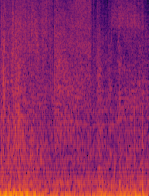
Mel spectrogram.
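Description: Confringo spell explosion in Hogwarts Legacy, a loud deep booming blast with rumbling low-end that rolls on and swells again near the end.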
